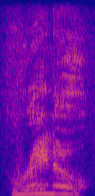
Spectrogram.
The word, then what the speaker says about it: Reno: Adams Rhino Reno Reno r-e-n-o right but it's pronounced reyno Reyna okay so is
